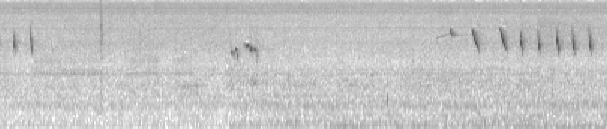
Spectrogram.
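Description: A bird calling in runs of quick, high, falling notes, about four a second: a few at the very start and a run of about seven near the end, with a short chirp about three seconds in. A low steady hum comes in about halfway through.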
